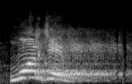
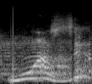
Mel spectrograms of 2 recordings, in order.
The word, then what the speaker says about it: মুয়াজ্জিন: তো অনেক জায়গায় এই আরবি শব্দটাকে সঠিক উচ্চারণ করতে পারে না, দি বলে মুয়াজ্জিম, মুয়াজ্জিম বা মুয়াজ্জিম। তো তারা আরবি সম্বন্ধে অবগত নয় বলে এই ভুলভালগুলো হয়, এর কোনো মানে মতলব নাই। মুয়াজ্জিন হলো আসল কথা।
